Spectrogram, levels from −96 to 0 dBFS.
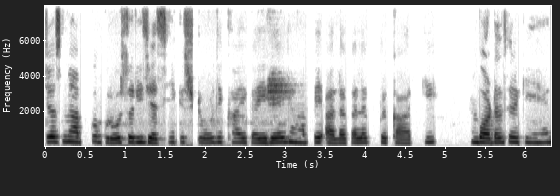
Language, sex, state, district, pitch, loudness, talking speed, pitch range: Hindi, female, Chhattisgarh, Kabirdham, 250 Hz, -17 LUFS, 180 wpm, 240-270 Hz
